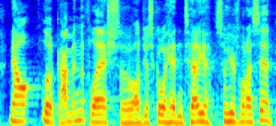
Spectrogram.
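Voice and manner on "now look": normal talking voice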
